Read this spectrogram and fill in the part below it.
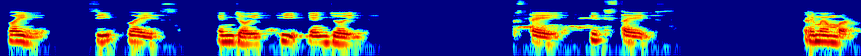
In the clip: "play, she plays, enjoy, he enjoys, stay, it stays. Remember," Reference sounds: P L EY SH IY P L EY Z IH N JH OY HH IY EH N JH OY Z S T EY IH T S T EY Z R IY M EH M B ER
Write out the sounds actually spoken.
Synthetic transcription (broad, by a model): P L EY S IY P L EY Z IH N JH OY HH IY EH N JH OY S T EY IH T S T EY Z R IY M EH M B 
